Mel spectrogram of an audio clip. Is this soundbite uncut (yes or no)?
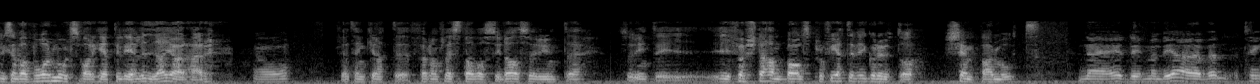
yes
